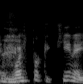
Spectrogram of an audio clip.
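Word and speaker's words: Westbrook-Ikhine: Yeah, Westbrook-Ikine.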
